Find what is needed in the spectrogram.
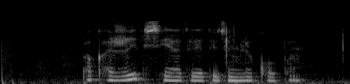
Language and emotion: Russian, neutral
